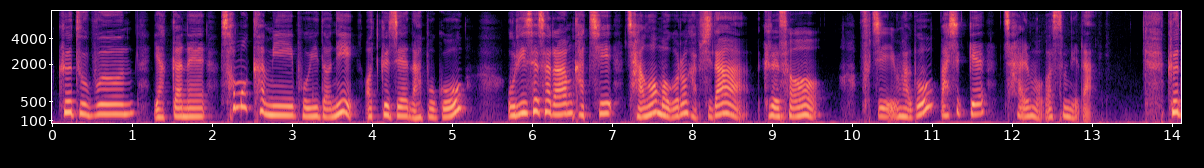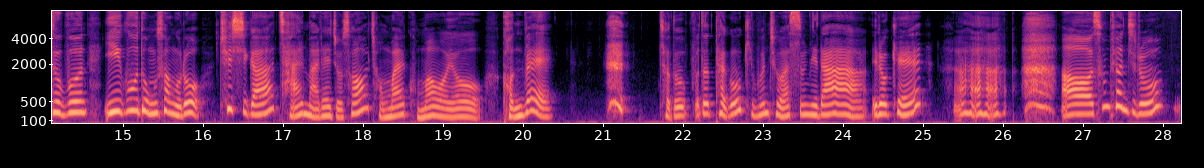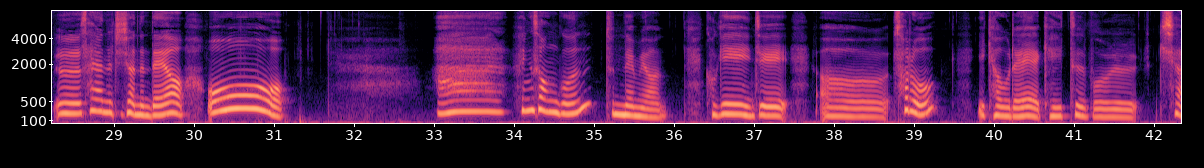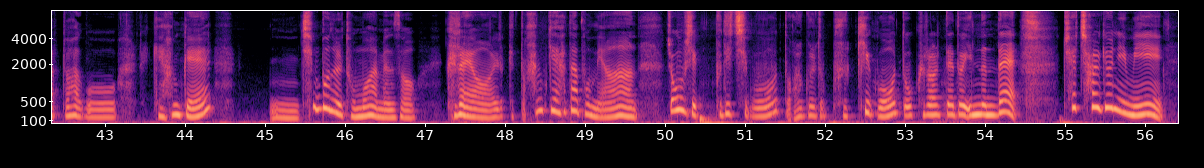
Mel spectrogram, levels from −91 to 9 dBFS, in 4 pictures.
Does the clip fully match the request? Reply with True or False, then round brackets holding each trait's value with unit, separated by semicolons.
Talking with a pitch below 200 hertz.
False (210 Hz)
